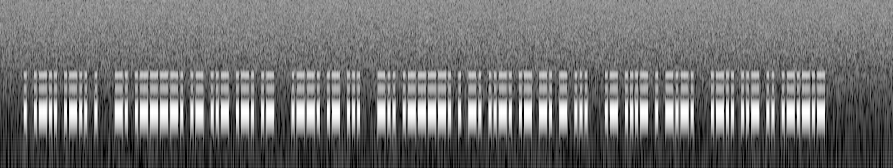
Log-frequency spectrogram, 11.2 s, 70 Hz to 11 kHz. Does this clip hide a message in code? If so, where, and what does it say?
Yes: Morse code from 0.2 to 10.4 s, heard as a keyed tone, machine-sent, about 38 wpm, 380 Hz. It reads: ELLE N'AURA PAS D'ENFANTS AVEC LUI.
